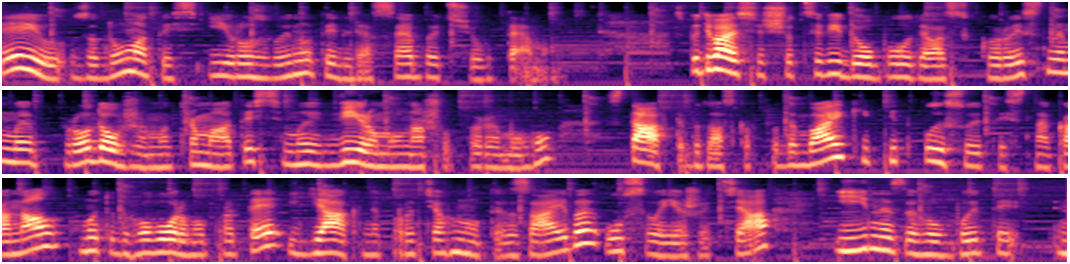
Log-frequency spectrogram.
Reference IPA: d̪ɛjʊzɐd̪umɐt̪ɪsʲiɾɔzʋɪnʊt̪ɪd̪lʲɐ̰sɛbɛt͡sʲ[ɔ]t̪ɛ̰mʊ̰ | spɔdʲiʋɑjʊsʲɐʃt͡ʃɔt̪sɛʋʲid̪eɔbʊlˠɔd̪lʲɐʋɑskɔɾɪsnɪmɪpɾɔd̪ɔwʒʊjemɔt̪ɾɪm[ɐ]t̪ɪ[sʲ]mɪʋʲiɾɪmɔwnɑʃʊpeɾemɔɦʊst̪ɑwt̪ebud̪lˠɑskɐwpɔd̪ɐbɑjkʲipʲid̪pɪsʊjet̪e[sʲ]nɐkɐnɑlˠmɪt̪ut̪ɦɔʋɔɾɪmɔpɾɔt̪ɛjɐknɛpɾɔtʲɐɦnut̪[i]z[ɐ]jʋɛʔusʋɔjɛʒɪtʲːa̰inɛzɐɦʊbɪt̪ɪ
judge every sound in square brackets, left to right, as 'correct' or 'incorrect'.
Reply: incorrect: u, incorrect: ɑ, correct, correct, incorrect: ɪ, incorrect: ɑ

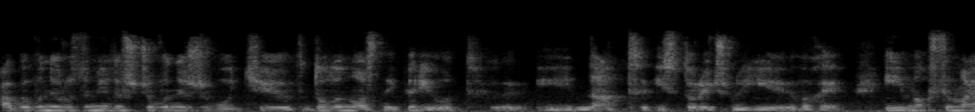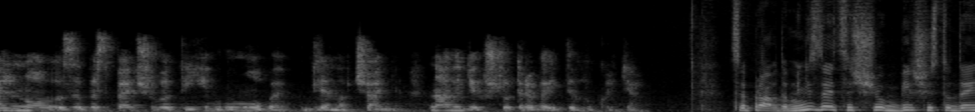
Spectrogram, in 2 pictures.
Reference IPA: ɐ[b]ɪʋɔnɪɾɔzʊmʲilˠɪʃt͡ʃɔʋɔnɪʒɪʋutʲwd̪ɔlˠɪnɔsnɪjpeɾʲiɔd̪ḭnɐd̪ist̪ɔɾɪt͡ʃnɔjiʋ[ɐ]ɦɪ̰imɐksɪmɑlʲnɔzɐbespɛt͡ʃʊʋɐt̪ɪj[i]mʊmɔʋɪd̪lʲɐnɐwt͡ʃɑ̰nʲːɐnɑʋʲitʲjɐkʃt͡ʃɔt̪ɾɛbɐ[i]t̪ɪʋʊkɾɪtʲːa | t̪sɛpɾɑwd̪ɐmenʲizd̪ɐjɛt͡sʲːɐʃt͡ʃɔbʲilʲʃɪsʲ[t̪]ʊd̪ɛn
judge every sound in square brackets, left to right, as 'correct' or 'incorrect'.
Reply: correct, correct, correct, correct, correct

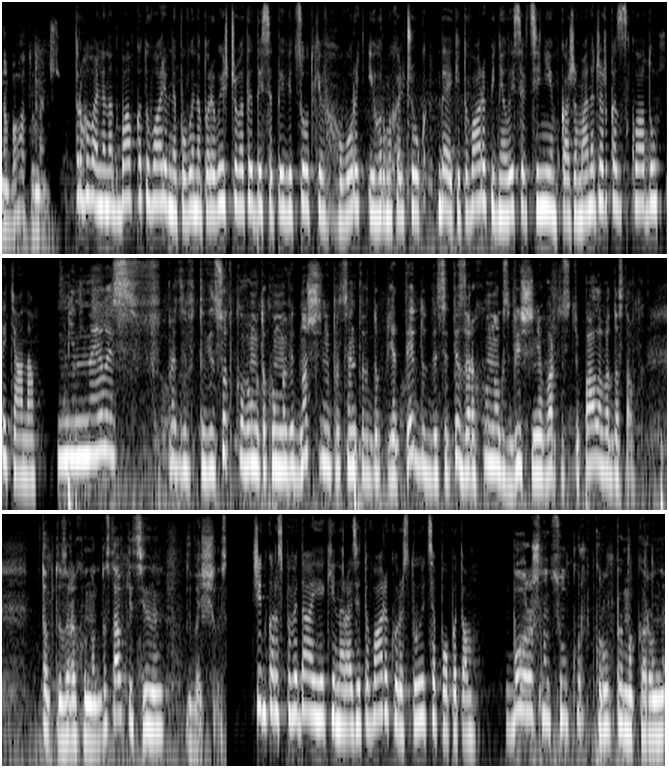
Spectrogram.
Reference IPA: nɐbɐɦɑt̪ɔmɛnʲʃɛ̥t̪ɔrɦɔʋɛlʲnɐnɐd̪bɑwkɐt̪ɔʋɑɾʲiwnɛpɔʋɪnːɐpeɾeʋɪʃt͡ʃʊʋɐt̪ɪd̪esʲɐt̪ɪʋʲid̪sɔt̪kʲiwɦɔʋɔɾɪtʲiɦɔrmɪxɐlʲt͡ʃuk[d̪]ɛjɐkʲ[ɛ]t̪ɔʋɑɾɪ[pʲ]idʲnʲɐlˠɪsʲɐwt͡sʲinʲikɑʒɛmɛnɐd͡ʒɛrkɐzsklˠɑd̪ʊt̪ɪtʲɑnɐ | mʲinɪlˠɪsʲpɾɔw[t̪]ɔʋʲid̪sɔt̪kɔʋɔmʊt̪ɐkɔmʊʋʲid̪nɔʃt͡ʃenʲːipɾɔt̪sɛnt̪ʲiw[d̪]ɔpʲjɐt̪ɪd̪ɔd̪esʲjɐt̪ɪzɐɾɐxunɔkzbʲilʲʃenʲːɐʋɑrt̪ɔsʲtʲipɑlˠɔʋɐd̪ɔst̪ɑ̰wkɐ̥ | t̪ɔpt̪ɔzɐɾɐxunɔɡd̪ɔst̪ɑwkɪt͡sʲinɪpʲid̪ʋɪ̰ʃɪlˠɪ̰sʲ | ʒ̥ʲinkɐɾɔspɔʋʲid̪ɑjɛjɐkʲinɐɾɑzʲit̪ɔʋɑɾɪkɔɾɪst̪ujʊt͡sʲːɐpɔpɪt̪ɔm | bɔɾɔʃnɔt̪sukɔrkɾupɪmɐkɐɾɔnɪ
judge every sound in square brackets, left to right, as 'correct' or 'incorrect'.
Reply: correct, incorrect: i, correct, correct, correct

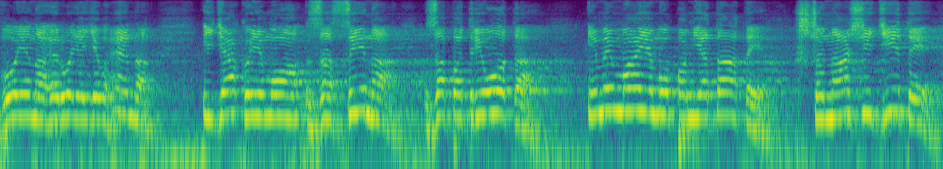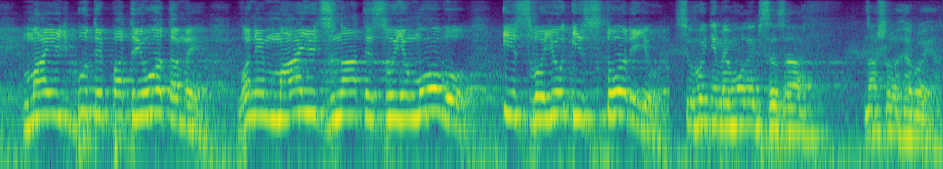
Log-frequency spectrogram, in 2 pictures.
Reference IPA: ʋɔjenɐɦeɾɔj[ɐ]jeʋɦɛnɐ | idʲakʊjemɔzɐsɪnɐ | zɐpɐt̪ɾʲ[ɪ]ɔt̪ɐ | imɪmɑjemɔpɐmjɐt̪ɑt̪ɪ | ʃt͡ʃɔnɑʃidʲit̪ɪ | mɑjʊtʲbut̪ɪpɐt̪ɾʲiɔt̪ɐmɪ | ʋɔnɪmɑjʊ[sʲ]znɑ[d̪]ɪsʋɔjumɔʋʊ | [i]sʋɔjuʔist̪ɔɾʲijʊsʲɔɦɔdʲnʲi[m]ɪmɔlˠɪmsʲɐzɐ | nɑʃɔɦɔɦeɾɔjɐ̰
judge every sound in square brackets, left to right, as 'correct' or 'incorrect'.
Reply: correct, incorrect: i, incorrect: tʲ, incorrect: t̪, correct, correct

